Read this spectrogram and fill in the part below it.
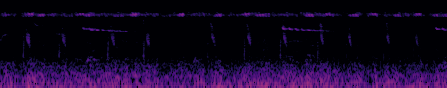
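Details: Pahadi Bater (bush quail) with a few thin, descending whistles spaced a couple of seconds apart. Constant shrill insect hum and faint ticking fill the background.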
